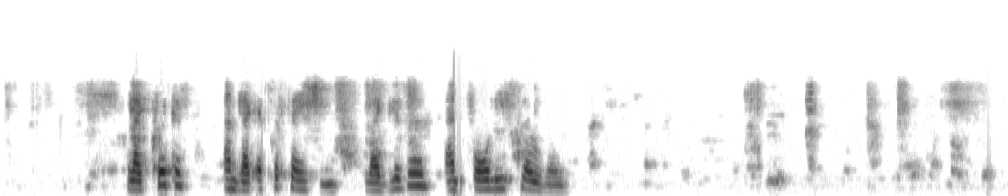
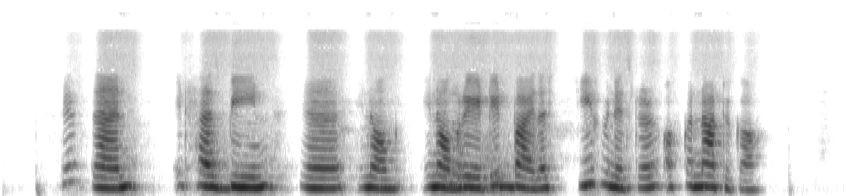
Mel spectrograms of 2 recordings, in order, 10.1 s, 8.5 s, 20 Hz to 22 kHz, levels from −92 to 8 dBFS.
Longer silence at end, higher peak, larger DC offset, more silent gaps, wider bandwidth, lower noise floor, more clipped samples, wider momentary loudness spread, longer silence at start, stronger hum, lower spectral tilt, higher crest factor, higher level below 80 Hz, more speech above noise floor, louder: second, 0.45 s vs 0.95 s; about the same, -2 dBFS vs -4 dBFS; neither; neither; about the same, 4.3 kHz vs 4.7 kHz; second, -75 dBFS vs -82 dBFS; neither; first, 26 LU vs 15 LU; first, 1.05 s vs 0.65 s; neither; second, -3.5 dB/octave vs -8 dB/octave; first, 22 dB vs 14 dB; second, -70 dBFS vs -64 dBFS; second, 55 dB vs 66 dB; second, -21 LUFS vs -18 LUFS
